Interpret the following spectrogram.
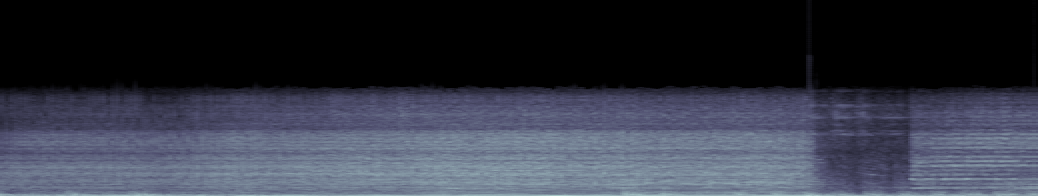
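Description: Loud live electronic breaks/industrial music: a dense, noisy distorted synth wash over a heavy bass drone. About five seconds in, the high end cuts out and a deeper bass comes in.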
